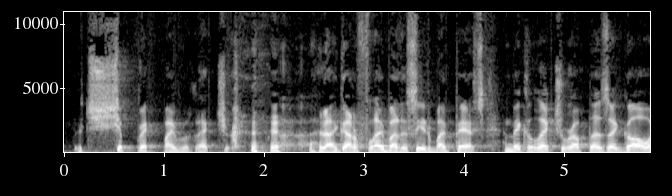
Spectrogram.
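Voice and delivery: laughing while telling the story; amused laughing. Real, not acted. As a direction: chuckle through your own mishap. Laughing at his own lecture disaster.

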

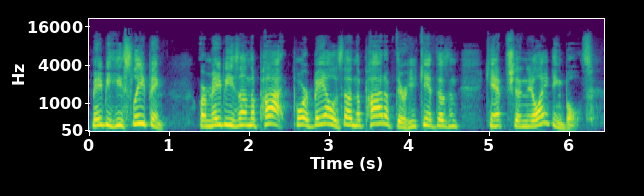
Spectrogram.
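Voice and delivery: high-pitched, taunting mock concern; sarcastic mockery. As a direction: needle them with fake pity, pitch up. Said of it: "he's mocking these people. It's sarcasm".

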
